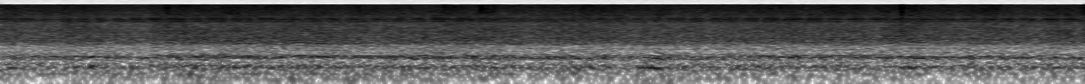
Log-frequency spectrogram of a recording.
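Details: Swarm of bees emerging from its hive, a continuous layered drone of countless wingbeats, even in volume, with a faint high steady tone above the hum.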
